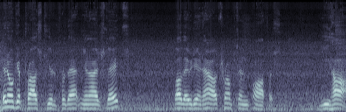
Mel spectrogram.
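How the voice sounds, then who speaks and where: Long, frequent pauses break up fairly even intonation, with noticeable background noise behind the voice. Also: man, fairly high pitch for a man, moderate pace. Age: 60s. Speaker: vlogger. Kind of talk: casual monologue vlog. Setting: apartment.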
